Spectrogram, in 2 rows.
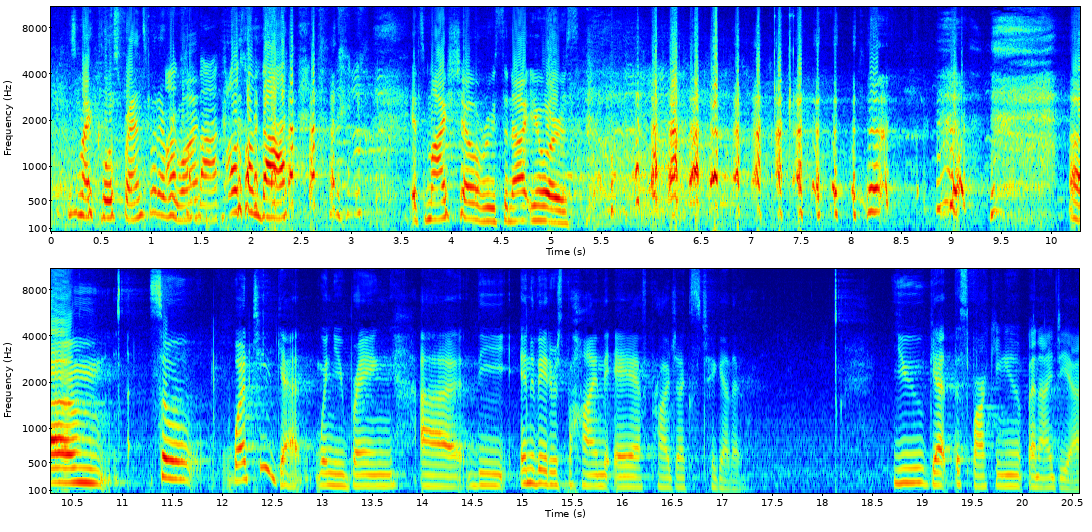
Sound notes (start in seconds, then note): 5.2 laughter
